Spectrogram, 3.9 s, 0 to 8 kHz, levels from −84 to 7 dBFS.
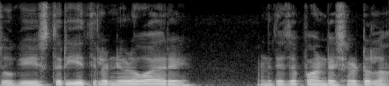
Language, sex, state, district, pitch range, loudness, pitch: Marathi, male, Maharashtra, Aurangabad, 120-125 Hz, -16 LUFS, 125 Hz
